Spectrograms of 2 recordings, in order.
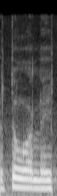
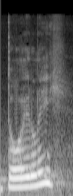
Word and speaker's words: Doralee: name I much prefer Doralee to Dorothy but Americans have a little problem pronouncing it Dickie call me doily or dolly and I don't like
